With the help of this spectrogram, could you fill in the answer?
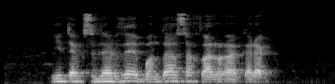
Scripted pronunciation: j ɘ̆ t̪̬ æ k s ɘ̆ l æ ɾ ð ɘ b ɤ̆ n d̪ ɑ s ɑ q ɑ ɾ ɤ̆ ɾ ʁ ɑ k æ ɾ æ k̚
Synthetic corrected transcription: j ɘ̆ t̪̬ æ k s ɘ̆ l æ ɾ ð ɘ b ɤ̆ n d̪ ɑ s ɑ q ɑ ɾ ɤ̆ ɾ ʁ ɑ k æ ɾ æ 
